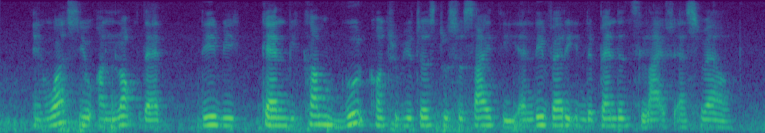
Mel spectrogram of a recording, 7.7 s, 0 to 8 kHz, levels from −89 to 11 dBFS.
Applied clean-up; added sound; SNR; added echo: none; Thunder; 13 dB; none.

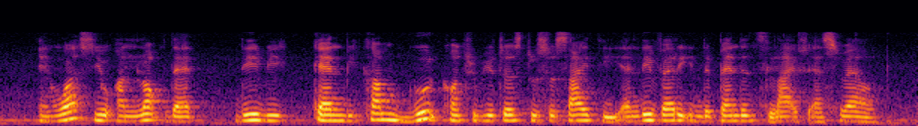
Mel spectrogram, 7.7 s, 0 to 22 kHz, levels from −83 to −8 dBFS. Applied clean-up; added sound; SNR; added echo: none; none; none; none.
